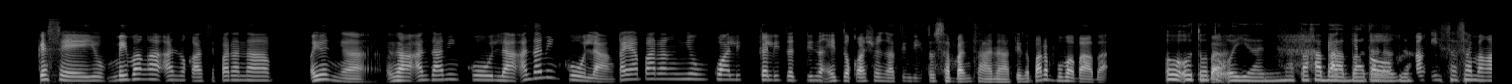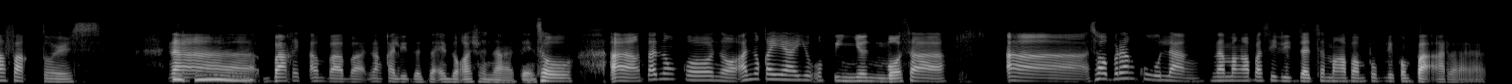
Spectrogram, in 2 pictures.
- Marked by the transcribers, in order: other background noise; static; sniff
- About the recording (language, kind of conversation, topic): Filipino, unstructured, Ano ang opinyon mo tungkol sa kakulangan ng mga pasilidad sa mga pampublikong paaralan?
